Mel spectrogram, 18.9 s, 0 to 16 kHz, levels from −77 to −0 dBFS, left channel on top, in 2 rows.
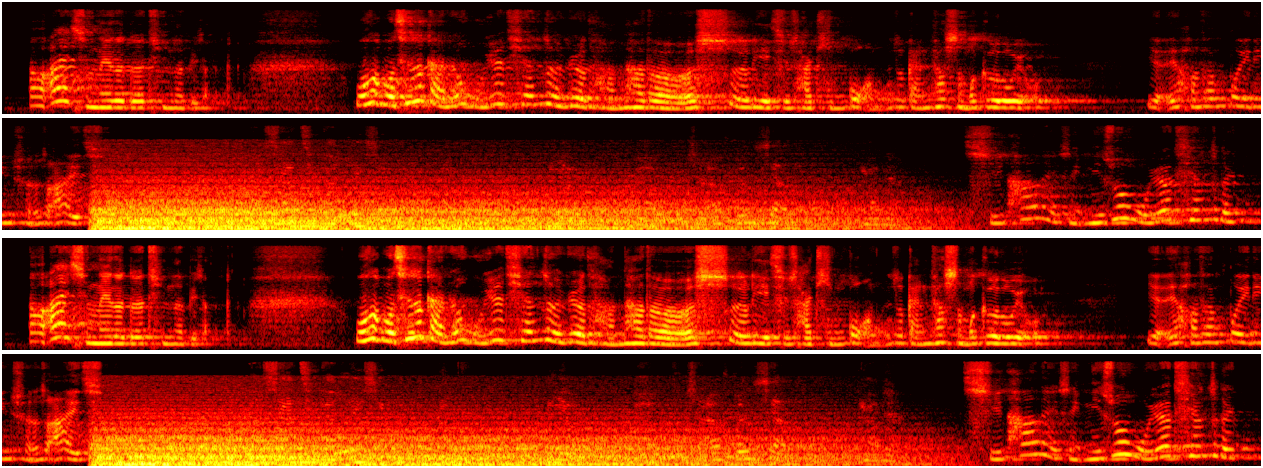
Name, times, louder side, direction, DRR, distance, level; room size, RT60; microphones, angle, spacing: voice 1, 0.2-1.5 1.9-7.8 8.6-10.2 16.7-18.7, right 2 dB, 85° right, 6 dB, 2.2 m, -25 dB
sound 1, 10.1-16.4, equal, 25° right, 3.2 m, -20 dB
voice 2, 11.3-13.1 13.5-13.9 14.2-16.2, right 1 dB, 50° right, 5 dB, 1.8 m, -31 dB
28.5 x 26.5 x 5.3 m, 1.2 s
head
